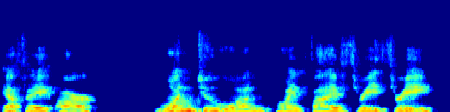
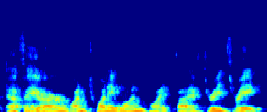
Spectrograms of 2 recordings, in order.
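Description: First: Very slow, careful dictation of the code; deliberately slow, every digit separated; slow and clear. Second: Said in the usual way. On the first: Shown as a demonstration. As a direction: spell it out slowly so they can write it down. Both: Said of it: "I'm gonna speak as slowly and as clearly".

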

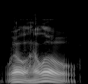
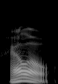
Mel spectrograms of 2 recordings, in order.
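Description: First: Texan drawl on the greeting; a lightly drawled Texan "hello"; Texas accent. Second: Said in the usual way. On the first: Retold or imitated. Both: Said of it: "mie îmi place ăla din Texas".

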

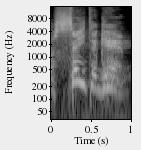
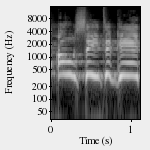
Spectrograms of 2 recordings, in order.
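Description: First: Said in the usual way. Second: Much higher, delighted plea; thrilled parent. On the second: Retold or imitated. Preacher voicing a parent thrilled by baby's first word, much higher delighted plea. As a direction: beg the baby to say it once more.

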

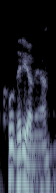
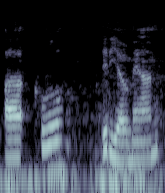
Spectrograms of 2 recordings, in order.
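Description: First: Said in the usual way. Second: Slow, drawn out as if typing each word; slow dictating. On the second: Real, not acted. Writing a comment to the YouTuber, slow dictation. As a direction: spell it out slowly while writing. What am I gonna say on here?.

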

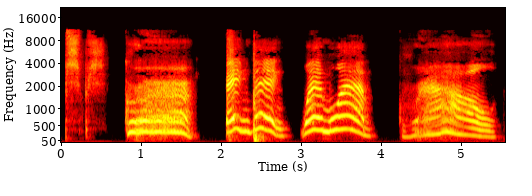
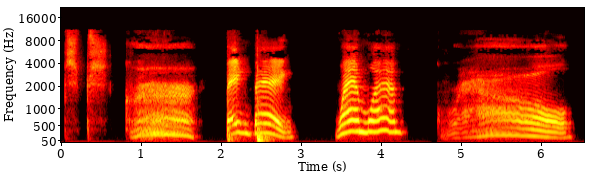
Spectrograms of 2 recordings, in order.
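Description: First: Loud, higher bangs and growls; yelled monster noises. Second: Hushed psh, growly grr, bouncy bangs; imitated monster noises. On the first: A narrator's reading. Pig telling Duck how the monster goes, yelling. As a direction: act out the noises at full tilt. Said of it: "Pig yelled". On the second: Storyteller acting out the mysterious noise from Duck's house, imitated noises. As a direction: act out the strange noises, building then growling.

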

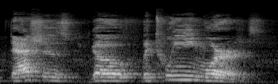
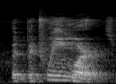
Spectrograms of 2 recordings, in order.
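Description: First: Dashes go between words, said slowly and a bit louder; slow emphasis. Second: Said in the usual way. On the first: Shown as a demonstration. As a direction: lean on "go" and "between", slow and deliberate. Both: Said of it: "again, for emphasis".

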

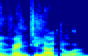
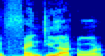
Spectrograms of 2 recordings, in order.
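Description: First: "ventilator" begun with V, ven-tee-la-tor; southern German V-start on "ventilator"; southern German pronunciation. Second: "ventilator" begun with F, fen-tee-la-tor; northern German F-start on "ventilator"; northern German pronunciation. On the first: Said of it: "move to the South Germany". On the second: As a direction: say ventilator with an F, as in Berlin. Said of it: "in the northern Germany". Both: Shown as a demonstration.

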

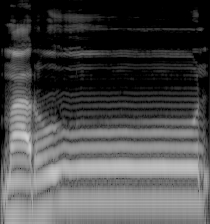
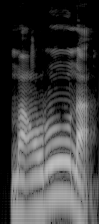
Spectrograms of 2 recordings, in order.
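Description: First: মা রু ন with "ru" stretched long and ending on n; long-drawn stop. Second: Said in the usual way. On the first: Shown as a demonstration. Teacher showing a pause, long রু closing on ন. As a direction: hold the vowel of রু, then close on ন with no final a. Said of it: "তিন আলিফ টেনে পড়তে হবে". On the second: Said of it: "এখানে ওয়াকফ করবেন".

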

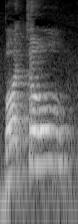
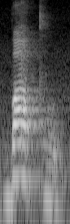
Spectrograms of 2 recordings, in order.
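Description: First: Bottle said high with the vowel sounded; bottle, the t and vowel both clear; full vowel demo. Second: Bottle short, the l carrying the syllable; bottle, no vowel before the l; syllabic l. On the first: Teacher models the careful form. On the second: Teacher models the reduced form. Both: Shown as a demonstration. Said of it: "regarding this word".

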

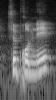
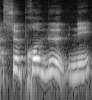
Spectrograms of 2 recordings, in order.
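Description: First: "Se promener" quicker, as se prom-nay; unpronounced schwa. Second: "se promener" loud and very slow, every э voiced; sounded schwa. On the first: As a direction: drop the middle э of "promener". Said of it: "можно нет, можно не произносить". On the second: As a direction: spell out "se promener" syllable by syllable, pro-meu-nay. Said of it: "я её произношу". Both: Shown as a demonstration.

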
